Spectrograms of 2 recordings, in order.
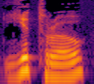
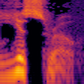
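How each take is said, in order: First: The consonant before the R is a T sound. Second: The consonant before the R is an S sound.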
